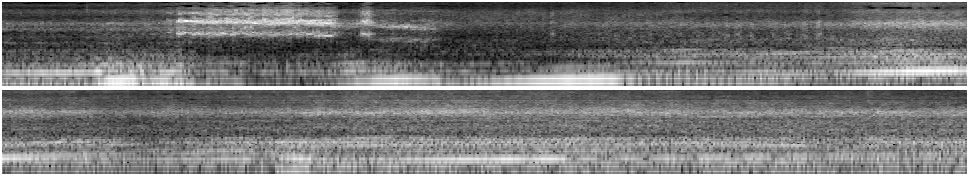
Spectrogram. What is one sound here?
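Two car engines roar and rev hard as they accelerate away.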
